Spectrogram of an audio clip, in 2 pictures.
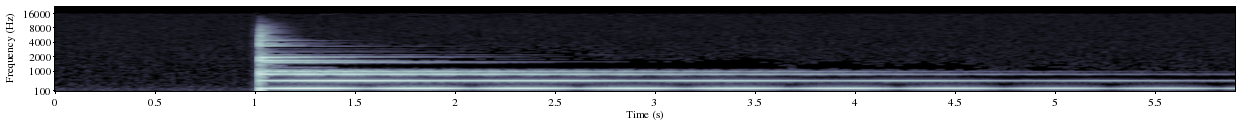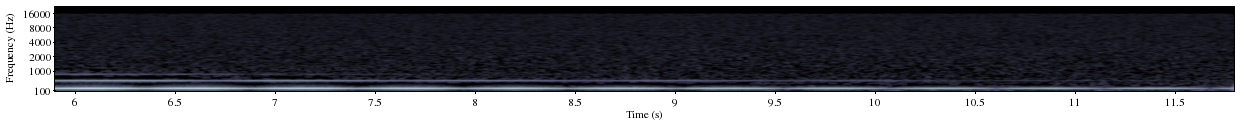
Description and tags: mixing bowl ring
Large metal mixing bowl, held from the center, upside-down; the rim was struck with a wooden handle.
household, kitchen, metal, percussion, ringing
